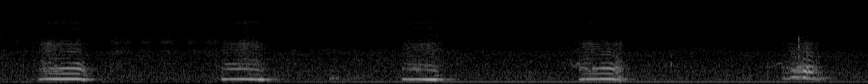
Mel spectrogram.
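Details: Sleeping pet cat, indoors, snoring loudly while it dreams. Five throaty, buzzy snores with clear tonal overtones come at a fairly steady pace, about one every two seconds, separated by quiet pauses over a low steady hum.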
